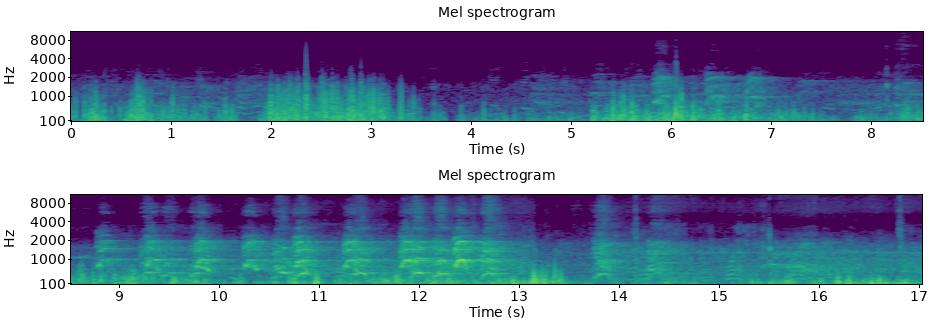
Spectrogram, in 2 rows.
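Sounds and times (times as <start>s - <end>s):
dog barking: 4.6s - 13.0s, 13.7s - 16.9s.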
